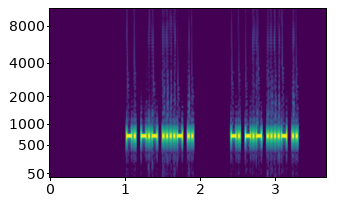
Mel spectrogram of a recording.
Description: Morse code, heard as a keyed tone, about 52 wpm, 700 Hz. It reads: NK4I NK4I
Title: USA Call Signs - 4 Characters - Repeated 2x - 50wpm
